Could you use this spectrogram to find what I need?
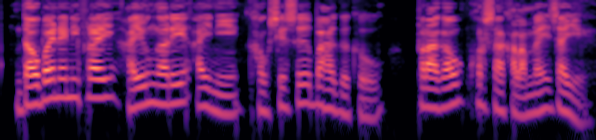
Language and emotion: Bodo, neutral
